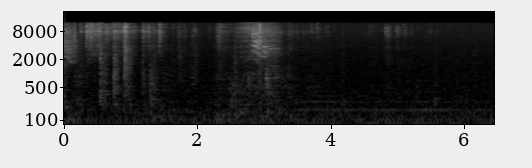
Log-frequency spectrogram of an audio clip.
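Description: Light handling noises of a tape measure and pencil worked against a wall: a brief scraping swish at the start and another about three seconds in, with small clicks and taps between them. It then settles to faint room noise.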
